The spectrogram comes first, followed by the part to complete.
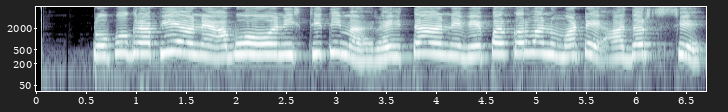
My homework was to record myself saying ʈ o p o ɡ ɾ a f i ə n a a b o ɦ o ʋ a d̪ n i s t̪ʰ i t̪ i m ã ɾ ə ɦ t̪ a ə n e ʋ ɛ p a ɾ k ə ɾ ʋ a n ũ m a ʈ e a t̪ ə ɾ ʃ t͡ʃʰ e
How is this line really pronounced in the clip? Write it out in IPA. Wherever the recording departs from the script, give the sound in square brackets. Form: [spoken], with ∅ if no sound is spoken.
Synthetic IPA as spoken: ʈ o p o ɡ ɾ a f i ə n [e] a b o ɦ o ʋ a [∅] n i s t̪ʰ i t̪ i m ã ɾ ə ɦ t̪ a ə n e ʋ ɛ p a ɾ k ə ɾ ʋ a n ũ m a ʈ e a [d̪] ə ɾ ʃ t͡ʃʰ e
